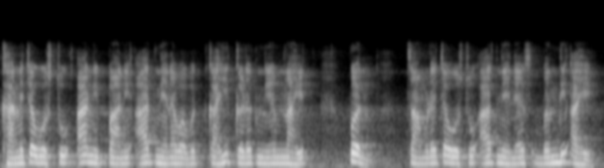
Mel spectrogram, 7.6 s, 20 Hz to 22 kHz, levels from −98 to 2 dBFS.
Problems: none marked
